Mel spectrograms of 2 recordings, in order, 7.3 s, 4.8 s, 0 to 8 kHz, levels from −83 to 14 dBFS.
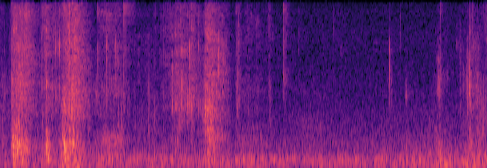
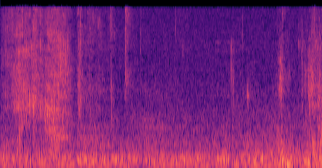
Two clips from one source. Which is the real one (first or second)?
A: first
